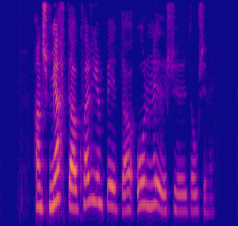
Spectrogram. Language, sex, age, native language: Icelandic, male, 12, Icelandic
